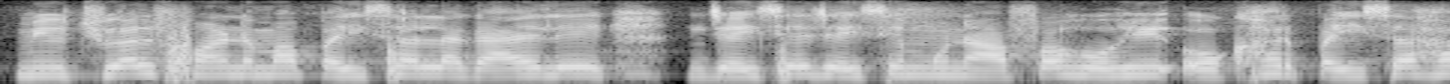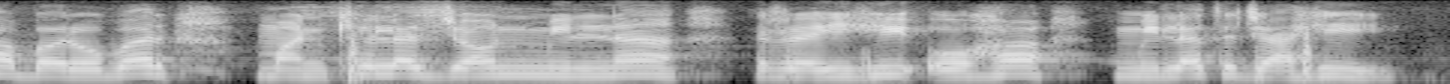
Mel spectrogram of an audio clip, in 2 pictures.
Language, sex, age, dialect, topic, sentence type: Chhattisgarhi, female, 18-24, Western/Budati/Khatahi, banking, statement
